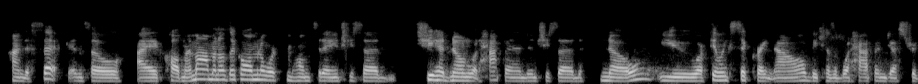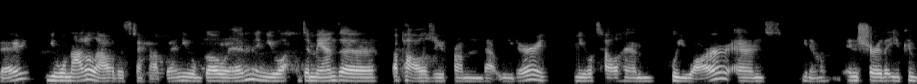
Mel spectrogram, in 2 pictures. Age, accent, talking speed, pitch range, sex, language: 30-49, American, 260 wpm, 160-180 Hz, female, English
